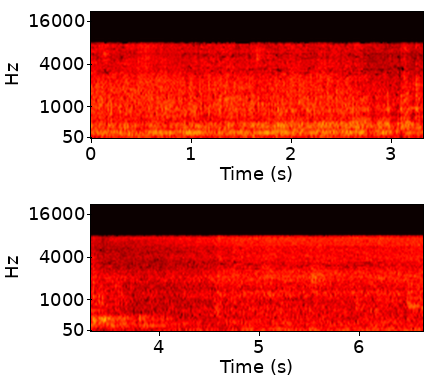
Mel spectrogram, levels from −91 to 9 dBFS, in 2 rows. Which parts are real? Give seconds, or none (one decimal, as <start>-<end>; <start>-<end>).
0.0-0.4; 0.9-6.6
